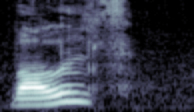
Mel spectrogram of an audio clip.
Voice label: "bolz", San Lucas Quiavini; bag

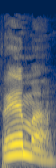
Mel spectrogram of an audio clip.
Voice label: "rema", Ansus; betel pepper

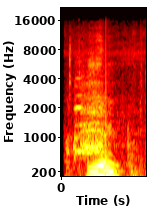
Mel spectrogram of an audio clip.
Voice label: "water", Wamut

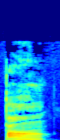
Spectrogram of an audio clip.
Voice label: "pañ", apatani

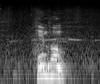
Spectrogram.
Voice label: "hempo", Chug, nose

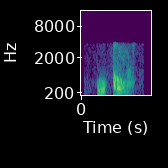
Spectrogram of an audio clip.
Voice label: "uko" season time, Olukumi

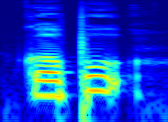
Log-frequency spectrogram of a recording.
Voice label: "koopu", Apatani

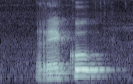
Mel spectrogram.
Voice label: "re:kug", Gta, Dialect: Hill

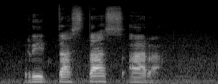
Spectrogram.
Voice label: they are talking, Aneityum

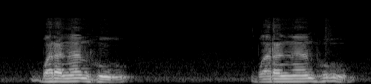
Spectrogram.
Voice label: nose, Raga

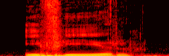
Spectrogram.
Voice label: "ifir", Roon

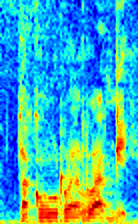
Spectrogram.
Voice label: "Takoraragi", futuna aniwa

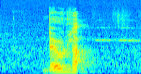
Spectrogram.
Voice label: "Dewhla", Ishir Chamacoco; mosquito grande

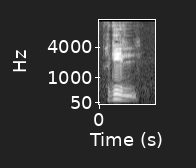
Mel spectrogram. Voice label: "rguily", San Lucas Quiaviní; looks for

